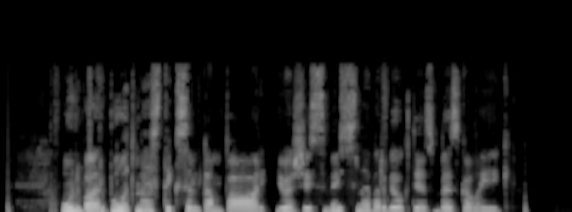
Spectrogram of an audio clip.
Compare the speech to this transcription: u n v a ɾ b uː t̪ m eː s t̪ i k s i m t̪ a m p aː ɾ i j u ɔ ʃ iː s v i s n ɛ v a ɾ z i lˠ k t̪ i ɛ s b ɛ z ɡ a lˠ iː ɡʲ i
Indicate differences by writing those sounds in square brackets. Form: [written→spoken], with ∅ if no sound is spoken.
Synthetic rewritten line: u n v a ɾ b uː t̪ m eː s t̪ i k s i m t̪ a m p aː ɾ i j u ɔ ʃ [iː→i] s v i s n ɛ v a ɾ [z→v] i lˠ k t̪ i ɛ s b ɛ z ɡ a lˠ iː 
